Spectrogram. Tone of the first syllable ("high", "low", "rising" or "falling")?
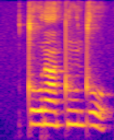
high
